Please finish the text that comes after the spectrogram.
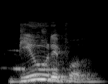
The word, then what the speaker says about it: beautiful: Where's the stress? Stress is on the first syllable.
